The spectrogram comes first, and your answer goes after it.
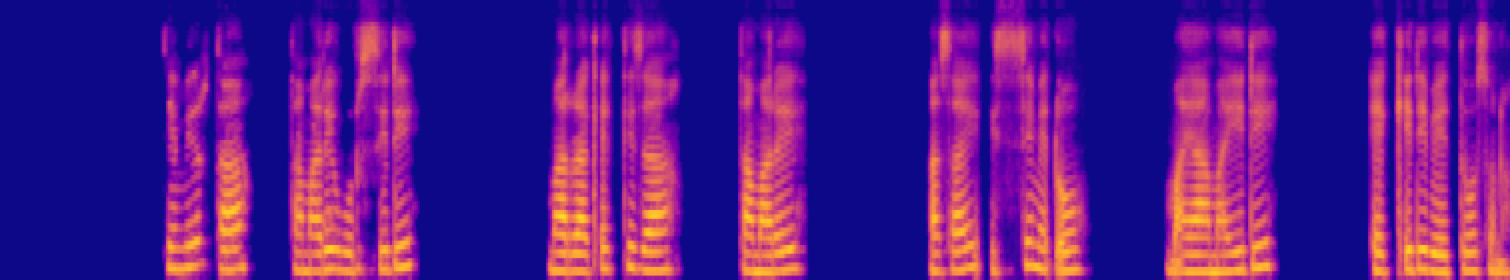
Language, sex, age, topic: Gamo, female, 25-35, government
